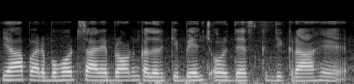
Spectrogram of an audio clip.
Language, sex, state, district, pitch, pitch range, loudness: Hindi, female, Arunachal Pradesh, Papum Pare, 185 Hz, 180-195 Hz, -14 LUFS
